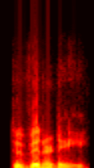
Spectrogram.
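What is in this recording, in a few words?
"divinity", American English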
